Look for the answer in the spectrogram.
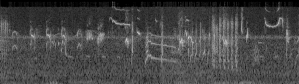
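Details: Song of an epaulet oriole (inhapim): scattered sharp whistled notes and downward-sliding slurs, some fainter, over a continuous thin high-pitched hum.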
